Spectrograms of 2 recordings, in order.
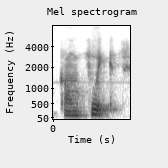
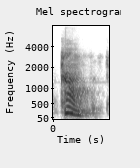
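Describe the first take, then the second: First: The stress is on the second syllable. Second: The stress is on the first syllable. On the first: "the stress is in the second syllable" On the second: "the stress is in the first syllable"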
